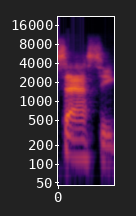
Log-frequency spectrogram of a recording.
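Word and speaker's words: SASE: access Services Edge uh you'll hear it pronounced sassy quite a bit I would actually like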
